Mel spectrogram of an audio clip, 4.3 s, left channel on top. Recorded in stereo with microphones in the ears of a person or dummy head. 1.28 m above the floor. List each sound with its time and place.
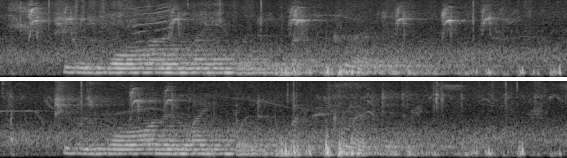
0.4 s a woman speaking: 30° right (ahead or behind), 0.8 m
